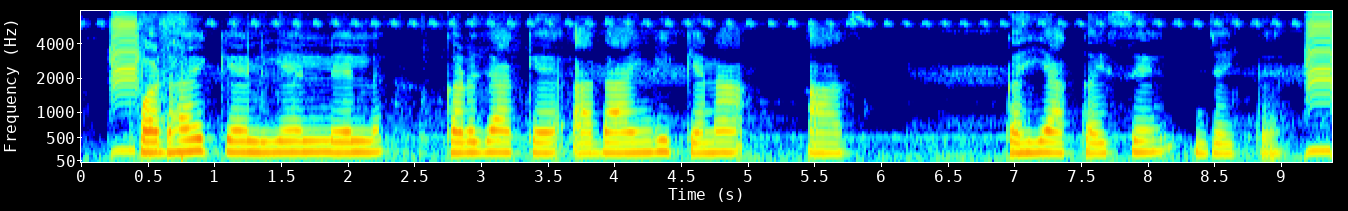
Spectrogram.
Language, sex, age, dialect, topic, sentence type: Maithili, female, 41-45, Bajjika, banking, question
